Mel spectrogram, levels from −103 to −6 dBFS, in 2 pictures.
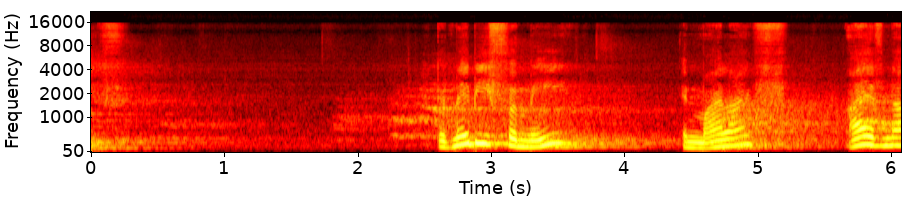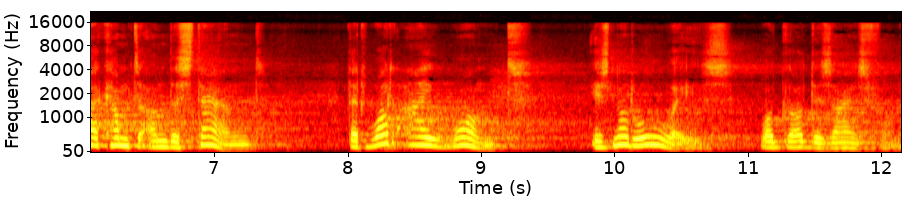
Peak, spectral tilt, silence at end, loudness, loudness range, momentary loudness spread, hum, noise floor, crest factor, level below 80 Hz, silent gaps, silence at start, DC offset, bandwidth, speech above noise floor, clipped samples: -10 dBFS; -6 dB/octave; 0 s; -27 LUFS; 3 LU; 20 LU; none; -62 dBFS; 18 dB; -78 dBFS; none; 0 s; under 0.1%; 16 kHz; 36 dB; under 0.1%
